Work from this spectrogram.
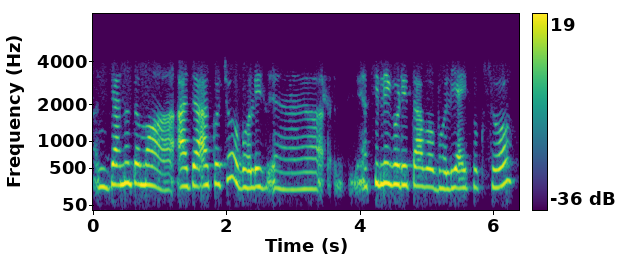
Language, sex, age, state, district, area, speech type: Nepali, female, 18-30, West Bengal, Darjeeling, rural, conversation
